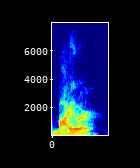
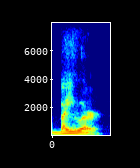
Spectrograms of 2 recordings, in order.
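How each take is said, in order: First: Baylor said as BUY-ler; southern pronunciation. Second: Baylor said as BAY-ler; a clear "bay" opening Baylor; Yankee pronunciation. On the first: Teacher explaining why down south it's Baylor, as BUY-ler. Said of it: "It's B A Y". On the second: Teacher explaining the spelling it ain't, Baylor as BAY-ler. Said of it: "it ain't spelled B A I L". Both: Shown as a demonstration.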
